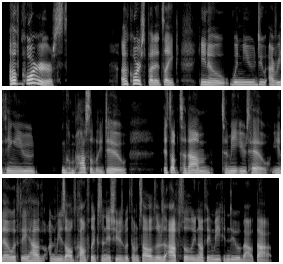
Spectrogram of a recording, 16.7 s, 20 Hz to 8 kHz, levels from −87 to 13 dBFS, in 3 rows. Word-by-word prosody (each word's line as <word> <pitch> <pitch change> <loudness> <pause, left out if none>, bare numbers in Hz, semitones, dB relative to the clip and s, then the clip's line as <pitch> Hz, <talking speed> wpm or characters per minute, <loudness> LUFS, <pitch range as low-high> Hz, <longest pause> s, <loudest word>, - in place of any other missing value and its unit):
Of 290 0 +7
course. 280 - +5 1.1
Of 240 +1 +3
course, 295 -1 +5
but 205 -2 +4
it's 190 +1 0
like, 190 -3 +1 0.4
you 215 0 +2
know, 180 -3 0
when 205 0 -1
you 210 0 -2
do 205 +2 -5
everything 190 +1 -1
you 175 0 -3 0.5
can 190 -3 -3
possibly 190 -2 -2
do, 165 -4 0 0.8
it's 205 0 -1
up 215 -2 +3
to 205 -2 -3
them 185 -3 +2 0.2
to 180 - -5
meet 180 0 -2
you 175 -1 -3
too. 195 +2 -1
You 180 -3 -5
know, 170 +1 0
if 170 0 -2
they 185 - -1
have 185 0 0 0.2
unresolved 180 -1 -2
conflicts 170 -1 -3
and 170 0 -3
issues 165 0 -3
with 155 -3 -6
themselves, 155 0 0
there's 165 +1 0
absolutely 170 0 +1
nothing 165 -1 -3
we 160 +1 -3
can 160 -1 -8
do 155 -1 -3
about 155 - -5
that. - - -1
180 Hz, 160 wpm, -24 LUFS, 170-205 Hz, 1.1 s, Of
